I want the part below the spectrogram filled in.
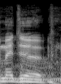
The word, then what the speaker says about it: Madeaux: Это Meadow, Верно? Да, меду. Правильно я произношу, да. – Но если по-французски говорить, то мэдю Ну, он американец, поэтому как бы типа...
